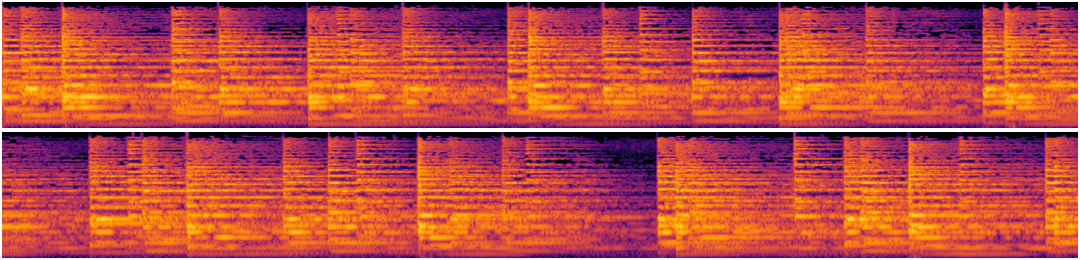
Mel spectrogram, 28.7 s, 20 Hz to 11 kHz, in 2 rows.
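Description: The four largest bells of a cathedral peal, cast by Crespi in 1753 and tuned D-flat, F, A-flat and the D-flat an octave up, swung full circle by hand (Italian distesa ringing). Their clangs overlap in rounds of several strikes about every three seconds, each round ringing on as it dies away, loud and close from inside the belfry.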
